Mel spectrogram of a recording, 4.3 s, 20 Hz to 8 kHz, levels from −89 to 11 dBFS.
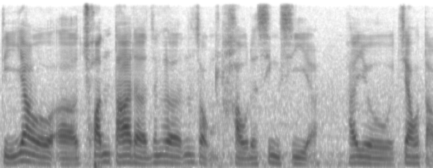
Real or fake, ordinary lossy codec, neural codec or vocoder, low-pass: real; none; none; 7.2 kHz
